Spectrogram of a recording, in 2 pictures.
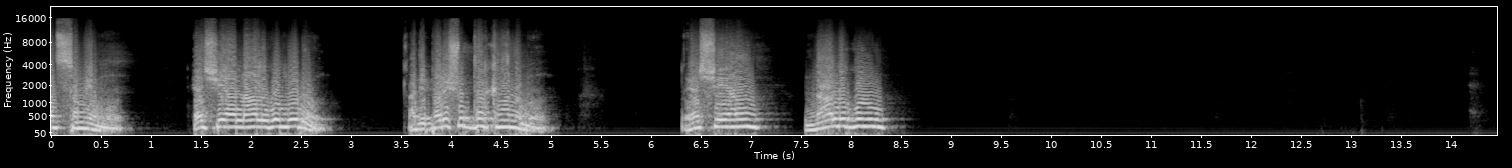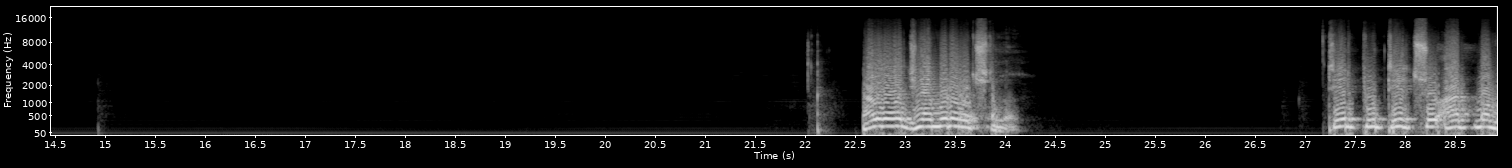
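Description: A man speaks calmly into a microphone, reading out in bursts with long pauses.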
